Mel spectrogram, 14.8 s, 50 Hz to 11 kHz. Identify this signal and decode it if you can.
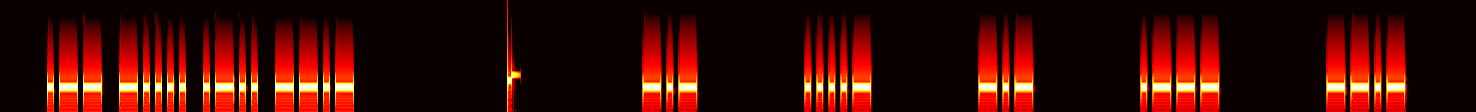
Morse code, heard as a keyed tone, about 20 wpm, spaced as for 10 wpm, 700 Hz. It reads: W6LQ K4KJQ
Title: USA Call Signs - 6x Character Spacing - 20wpm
